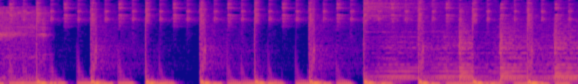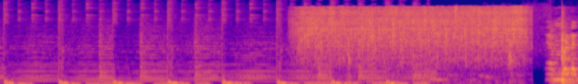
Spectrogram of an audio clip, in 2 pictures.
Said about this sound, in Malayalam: അപ്പം നമുക്ക് വറുത്തെടുക്കാം.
